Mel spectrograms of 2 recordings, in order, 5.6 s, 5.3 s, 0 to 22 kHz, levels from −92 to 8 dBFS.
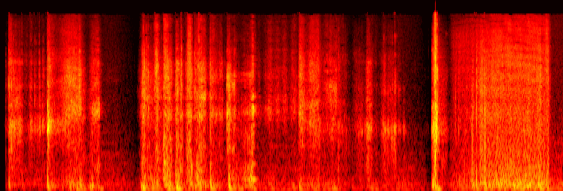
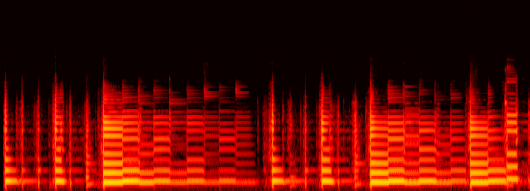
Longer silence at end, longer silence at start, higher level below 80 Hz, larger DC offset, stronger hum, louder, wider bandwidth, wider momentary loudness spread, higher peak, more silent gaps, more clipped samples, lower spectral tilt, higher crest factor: about the same, 0 s vs 0 s; about the same, 0.1 s vs 0.05 s; first, -42 dBFS vs -74 dBFS; neither; neither; first, -26 LUFS vs -30 LUFS; first, 17 kHz vs 4.2 kHz; about the same, 16 LU vs 15 LU; first, 0 dBFS vs -10 dBFS; neither; neither; second, -2 dB/octave vs -10.5 dB/octave; first, 28 dB vs 20 dB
